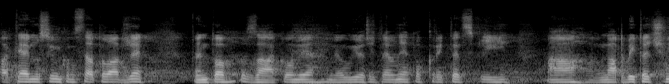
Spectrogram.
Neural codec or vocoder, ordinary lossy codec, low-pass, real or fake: codec, 44.1 kHz, 2.6 kbps, DAC; MP3, 64 kbps; 14.4 kHz; fake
